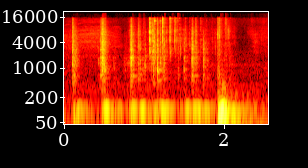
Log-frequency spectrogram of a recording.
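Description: Snips and clicks of cutting a plastic Churchill tank model part, the commander's hatch, from its sprue, a series of light sharp clicks close by with one louder snap near the end.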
